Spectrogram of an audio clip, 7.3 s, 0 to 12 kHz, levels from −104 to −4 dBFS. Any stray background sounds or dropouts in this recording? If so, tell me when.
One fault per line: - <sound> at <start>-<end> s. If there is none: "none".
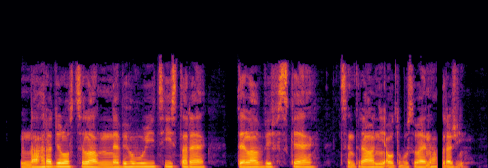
- dropout at 6.5-6.6 s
